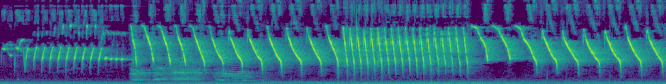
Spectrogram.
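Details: Canary song made of fast rolling trills of high, sharply descending notes, the phrase changing every second or two, with a short patch of lower, harsher notes near the start; loud, clear and close, with no other sounds.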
